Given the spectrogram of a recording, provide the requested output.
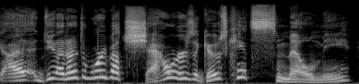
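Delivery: ordinary talk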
